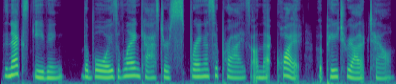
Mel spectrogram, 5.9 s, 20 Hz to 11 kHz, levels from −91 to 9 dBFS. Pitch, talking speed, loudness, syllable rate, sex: 220 Hz, 160 wpm, -20 LUFS, 4.5 syllables/s, female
